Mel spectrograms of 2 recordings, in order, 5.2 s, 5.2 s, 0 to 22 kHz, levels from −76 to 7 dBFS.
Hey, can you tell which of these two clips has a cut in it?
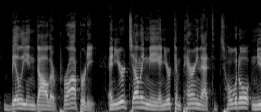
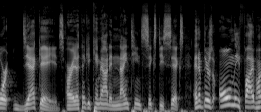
second; 1 cut; at 3.8 s

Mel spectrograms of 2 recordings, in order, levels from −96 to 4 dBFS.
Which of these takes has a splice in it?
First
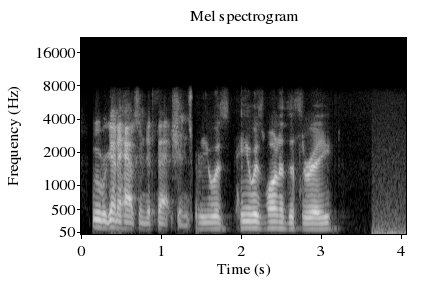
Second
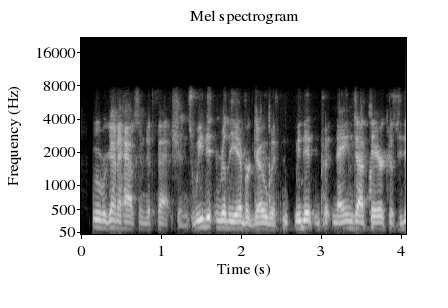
first; 1 cut; at 1.4 s

